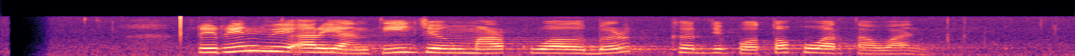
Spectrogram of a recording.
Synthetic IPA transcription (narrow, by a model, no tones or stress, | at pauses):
riɾinwiaɾiant̪id͡ʒɨŋmarkwɛlbərkːɨrdipɔt̪ɔkuwart̪awan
